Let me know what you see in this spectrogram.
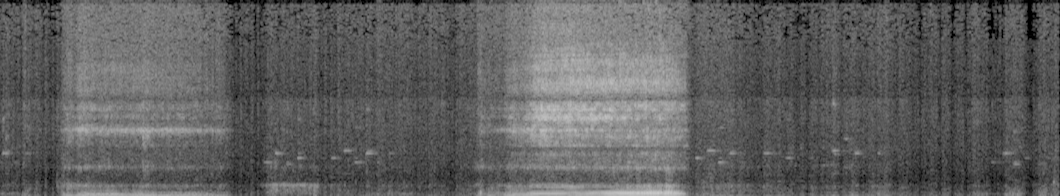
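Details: Adult man (husband) snoring in sleep: two loud, buzzing inspiratory snores, the second rising in pitch, with quiet breathing between.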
